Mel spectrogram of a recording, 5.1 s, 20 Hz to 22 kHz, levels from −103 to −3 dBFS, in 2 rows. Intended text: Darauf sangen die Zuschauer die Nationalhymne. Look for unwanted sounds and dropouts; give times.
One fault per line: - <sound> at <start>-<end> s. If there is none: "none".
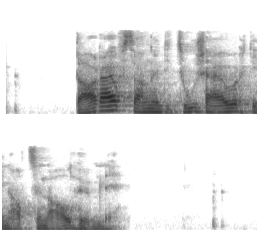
none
